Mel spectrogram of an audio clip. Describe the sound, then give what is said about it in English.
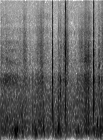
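Footsteps going down steps: a few crisp taps, roughly evenly spaced, over a soft low background rustle. “Okay, we're gonna go down the steps.”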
